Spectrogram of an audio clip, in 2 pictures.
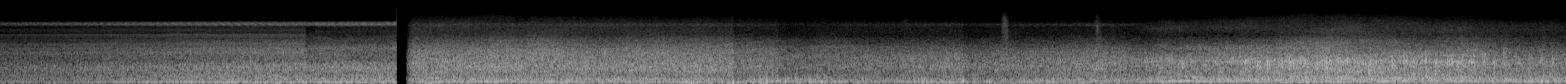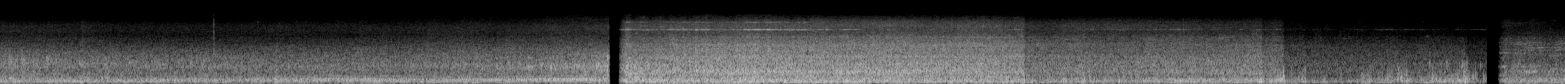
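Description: City street traffic noise: a steady wash of passing vehicles, broken off for an instant twice, about four seconds in and about three-quarters of the way through, where one clip cuts to the next.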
